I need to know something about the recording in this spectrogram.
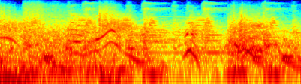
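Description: A rapid run of film punch-impact sound effects, several hits a second, over loud background music.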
